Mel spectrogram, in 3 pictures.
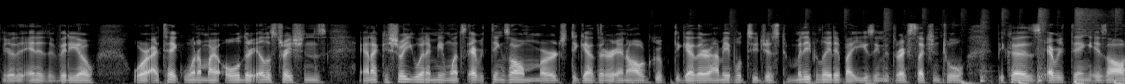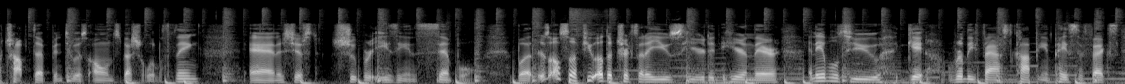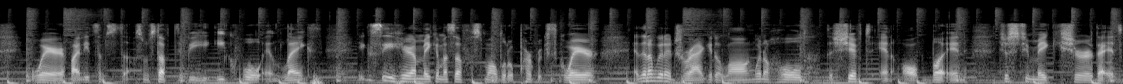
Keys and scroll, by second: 12.4 ctrl+z, 12.7 ctrl+z, 17.3-19.2 z, 21.3 m, 27.3 v.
